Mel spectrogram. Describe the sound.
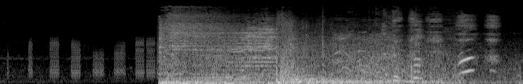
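A single loud cannon blast bursts in abruptly after a few quiet rhythmic taps, its heavy rumble lingering and rolling on, while startled voices and gasps rise underneath.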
